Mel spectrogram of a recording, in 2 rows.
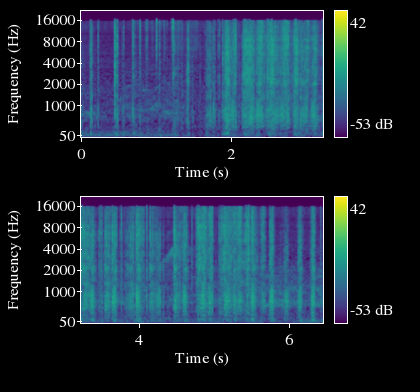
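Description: A fingernail scratches and taps the ridges of a clear, ridged 500 ml plastic water bottle with water and droplets inside. The sound is a fast, irregular stream of crisp, bright clicks and short scratchy rasps with a hollow plastic tone, each dying away almost at once. It grows busier and louder after the first couple of seconds.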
